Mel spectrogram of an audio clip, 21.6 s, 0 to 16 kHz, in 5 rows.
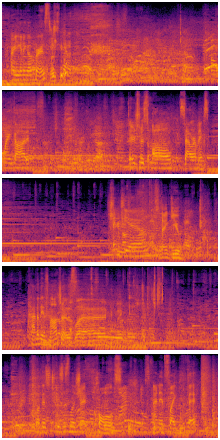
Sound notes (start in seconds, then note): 1.4 laughing; 8.6 tense music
